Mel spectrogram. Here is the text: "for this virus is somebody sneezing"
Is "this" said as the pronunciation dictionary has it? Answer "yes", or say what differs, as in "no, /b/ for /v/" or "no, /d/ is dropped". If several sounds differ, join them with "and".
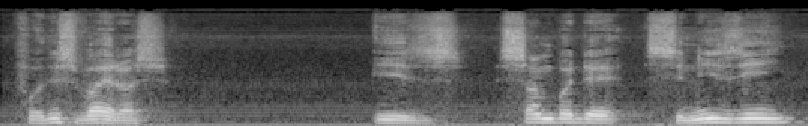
yes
